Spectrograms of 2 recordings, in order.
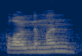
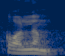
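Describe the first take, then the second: First: The word ends with an audible n sound. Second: The word ends without an n sound. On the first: "उसको कॉलमन लिखते हैं" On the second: "मगर बोलते हैं कॉलम"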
